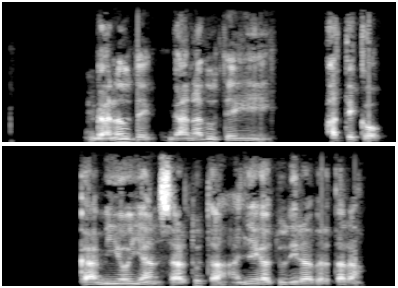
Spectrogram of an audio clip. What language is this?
Basque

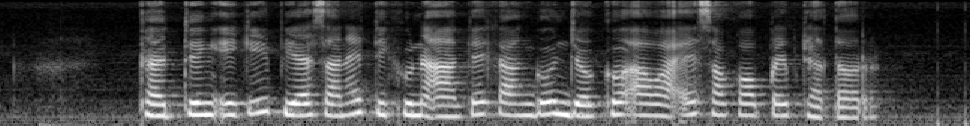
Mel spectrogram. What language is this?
Javanese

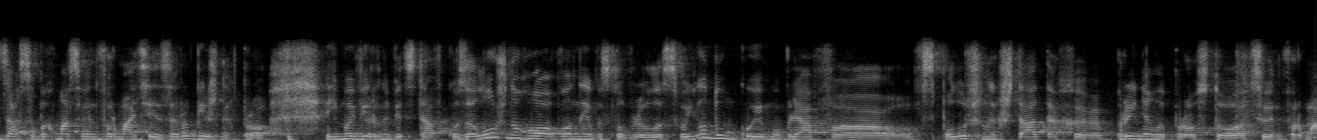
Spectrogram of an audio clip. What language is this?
Ukrainian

